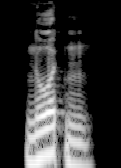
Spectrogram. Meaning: 1. plural of Note 2. music (sheet music, written music)
- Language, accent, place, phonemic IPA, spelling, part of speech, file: German, Germany, Berlin, /ˈnoːtn̩/, Noten, noun, De-Noten.ogg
